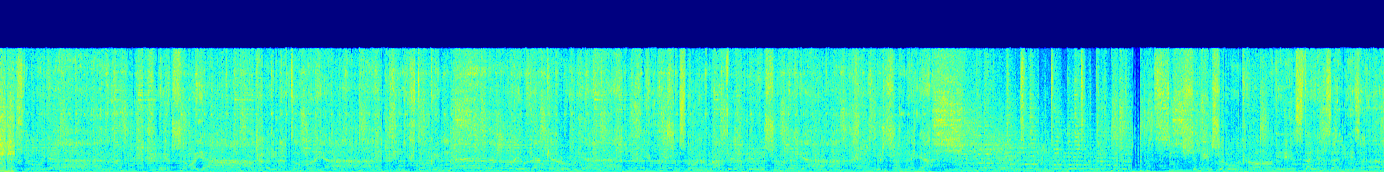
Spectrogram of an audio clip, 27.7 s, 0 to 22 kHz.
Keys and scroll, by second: 0.4 Page_Down.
